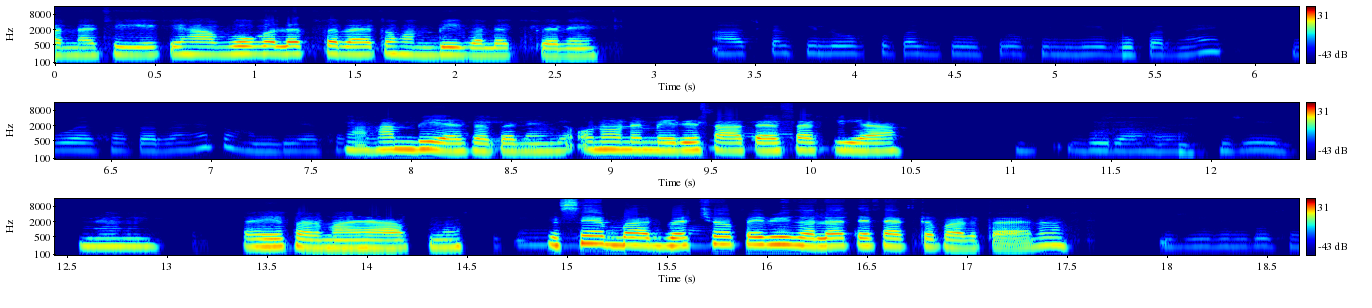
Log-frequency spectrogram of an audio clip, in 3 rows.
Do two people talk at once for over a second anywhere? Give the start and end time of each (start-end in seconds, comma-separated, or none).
7.9-10.3, 14.9-16.5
